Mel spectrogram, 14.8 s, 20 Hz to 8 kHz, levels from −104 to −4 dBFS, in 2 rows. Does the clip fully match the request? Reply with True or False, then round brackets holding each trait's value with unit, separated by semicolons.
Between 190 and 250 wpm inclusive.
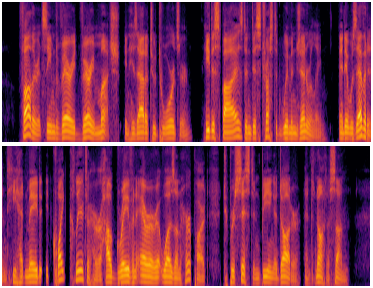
True (195 wpm)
